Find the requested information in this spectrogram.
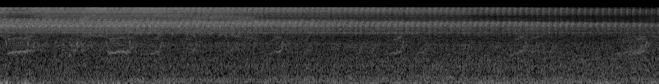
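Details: Summer cicada chorus by a Japanese brook, a continuous piercing hiss-like buzz that holds throughout and eases slightly toward the end, over the gentle wash of running water with a few faint chirps.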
